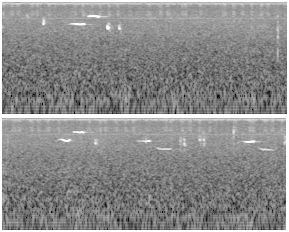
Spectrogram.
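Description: Small birds chirping: a few short, high calls about a second in, then more from about five seconds in, over a faint steady background hiss.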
